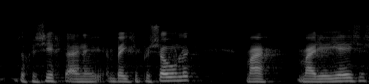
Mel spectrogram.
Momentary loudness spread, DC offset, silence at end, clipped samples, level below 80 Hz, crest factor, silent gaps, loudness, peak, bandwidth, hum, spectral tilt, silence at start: 9 LU; under 0.1%; 0 s; under 0.1%; -84 dBFS; 22 dB; none; -41 LUFS; -20 dBFS; 15 kHz; none; -5.5 dB/octave; 0 s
